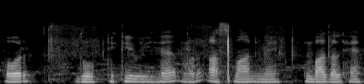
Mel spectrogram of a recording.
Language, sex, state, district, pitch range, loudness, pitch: Hindi, male, Delhi, New Delhi, 120-135 Hz, -28 LUFS, 125 Hz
